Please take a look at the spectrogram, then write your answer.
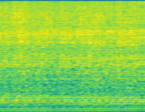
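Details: Hyundai Sonata at idle with abnormal sound and body vibration; the parts to change are not identified. Steady idle with a coarse, droning hum and a faint uneven flutter underneath; cause unclear.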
